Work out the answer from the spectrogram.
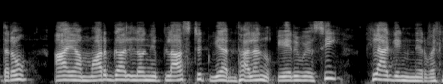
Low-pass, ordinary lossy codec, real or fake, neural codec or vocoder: none; none; fake; codec, 16 kHz, 4.8 kbps, FACodec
